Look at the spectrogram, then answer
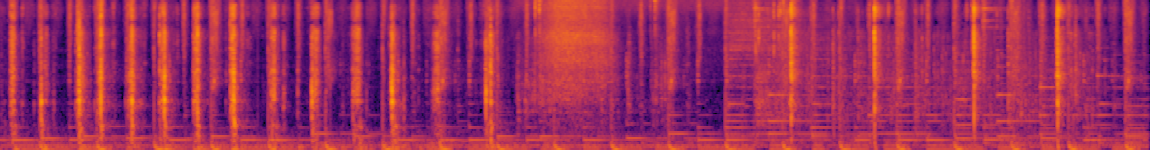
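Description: A knife finely chops carrots and green onions on a cutting board, with quick, sharp, closely spaced taps in an uneven rhythm, loud and close, continuing steadily with brief pauses.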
